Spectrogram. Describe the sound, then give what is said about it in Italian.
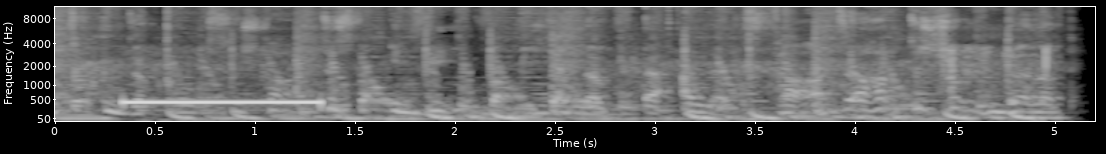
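A steady, clear telephone tone hums for about a second near the start as a call is dialed to call someone back, followed by a dense, busy mix of rhythmic sound that runs to the end. “Sentiamo se li proviamo a richiamare.”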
